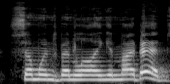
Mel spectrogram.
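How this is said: It is said in a deep, gruff voice.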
